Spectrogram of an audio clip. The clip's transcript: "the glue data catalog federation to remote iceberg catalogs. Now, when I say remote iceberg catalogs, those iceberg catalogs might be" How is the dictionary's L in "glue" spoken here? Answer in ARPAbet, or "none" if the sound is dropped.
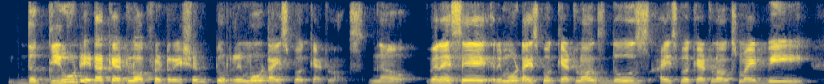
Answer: L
